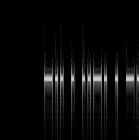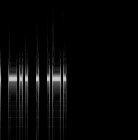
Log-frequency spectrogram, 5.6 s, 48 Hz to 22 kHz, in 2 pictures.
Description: Morse code, heard as a keyed tone, about 21 wpm, 700 Hz. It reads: DEFENDER
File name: practice / 22wpm / Eight Letter Words - 22wpm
